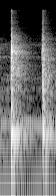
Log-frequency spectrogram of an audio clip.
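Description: An uncut watermelon is tapped twice by hand, giving two short, bright, high-pitched knocks with a slight ring. The clear, vibrating sound marks it as a proper, ripe watermelon.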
